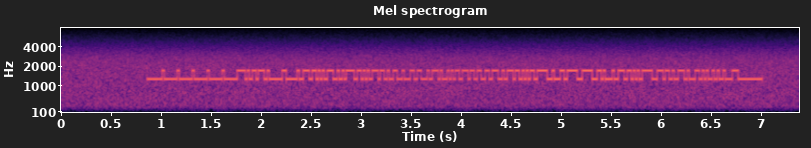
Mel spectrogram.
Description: RTTY (50 baud, 450 Hz shift), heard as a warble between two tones, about 1500 Hz centre, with radio static. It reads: VARNER WUCHS IN STUTTGART AUF.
